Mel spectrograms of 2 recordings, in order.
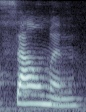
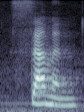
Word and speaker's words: salmon: knee knock not knowledge the letter l can be silent too and it's quite common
